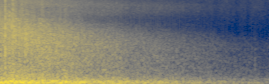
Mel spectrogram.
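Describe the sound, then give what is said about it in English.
A stick of dynamite explodes in a single heavy, booming blast, its deep low rumble rolling on and slowly fading away over a couple of seconds, with no voices. “As things started to go black, I tossed the stick. The explosion was wondrous.”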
